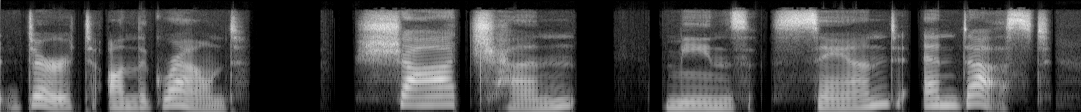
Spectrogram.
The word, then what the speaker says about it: 尘: Its pronunciation is chun. Let's guess what this character means. Hm. What could very small earth be? Haha, you must have guessed it. Chen means dust, dirt, or tiny particles.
